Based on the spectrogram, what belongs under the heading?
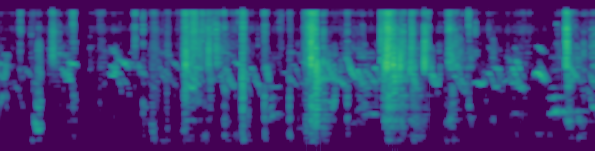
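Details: Feeding chicks of the Sindhi grey francolin give thin, high chirps in quick irregular bursts, mixed with sharp broadband clicks and scratchy noise.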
